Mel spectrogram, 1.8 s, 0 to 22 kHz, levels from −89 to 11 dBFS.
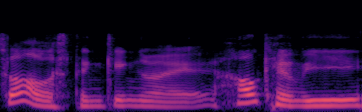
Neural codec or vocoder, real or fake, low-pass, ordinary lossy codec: codec, 24 kHz, 6 kbps, HILCodec; fake; 7.2 kHz; AAC, 48 kbps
